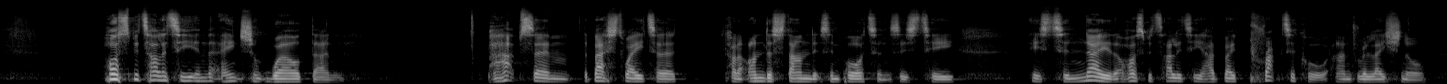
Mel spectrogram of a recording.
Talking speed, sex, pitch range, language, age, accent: 120 wpm, male, 125-165 Hz, English, 30-49, British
